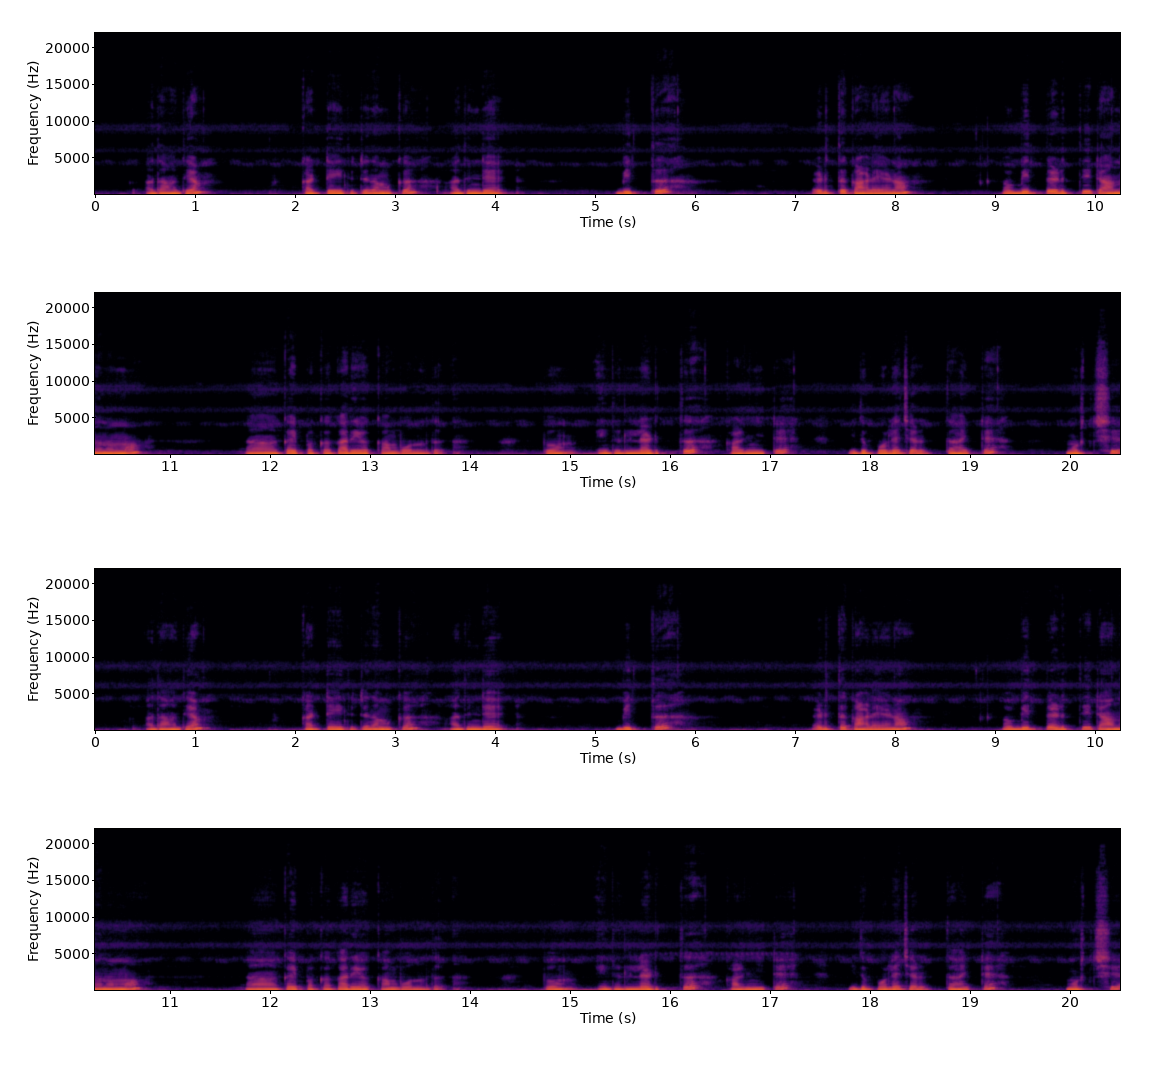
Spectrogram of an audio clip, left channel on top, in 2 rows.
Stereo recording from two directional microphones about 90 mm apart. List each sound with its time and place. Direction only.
0.5 s a woman's voice: 25° left (ahead or behind)
7.2 s speech: 25° left (ahead or behind)
11.7 s speech: 30° left (ahead or behind)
